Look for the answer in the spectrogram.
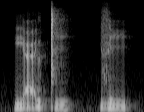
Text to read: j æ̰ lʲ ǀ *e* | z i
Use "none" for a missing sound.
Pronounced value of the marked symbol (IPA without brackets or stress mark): i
